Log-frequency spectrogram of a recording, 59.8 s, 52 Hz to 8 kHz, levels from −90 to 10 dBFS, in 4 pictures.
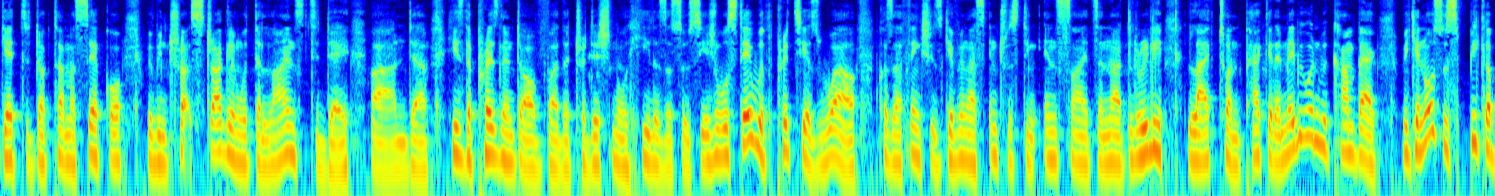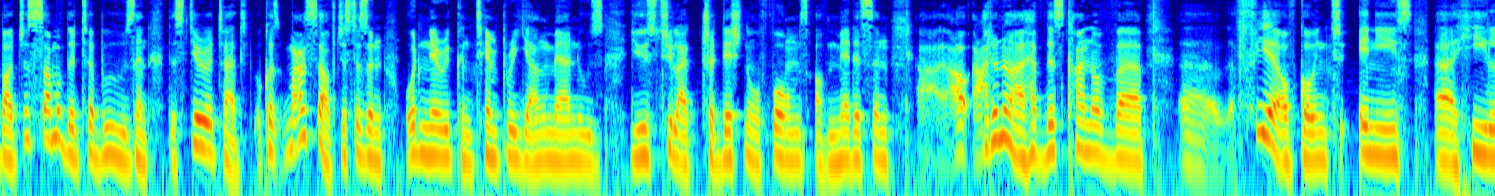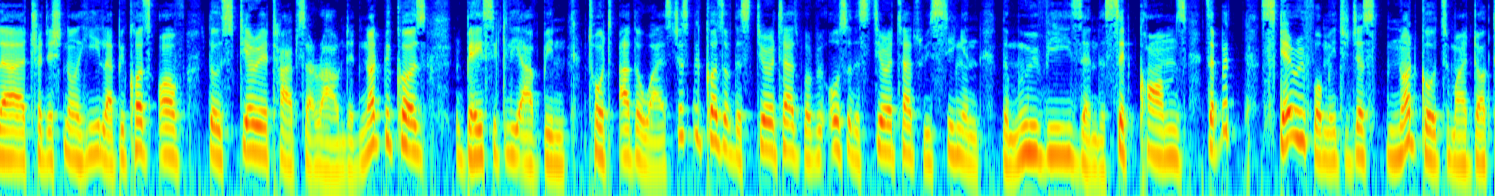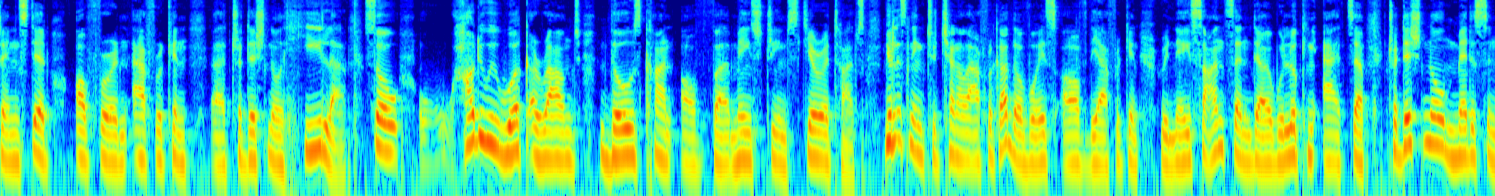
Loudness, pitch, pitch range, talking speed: -20 LUFS, 140 Hz, 125-155 Hz, 185 wpm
